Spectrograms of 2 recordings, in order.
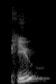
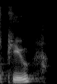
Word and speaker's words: Pugh: on the right we have uh florence uh pew yeah i think i think that's how you say it no okay florence pugh i'm a big fan of her we're all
